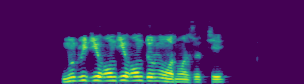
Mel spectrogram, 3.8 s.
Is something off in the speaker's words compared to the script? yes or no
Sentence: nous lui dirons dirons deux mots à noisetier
no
